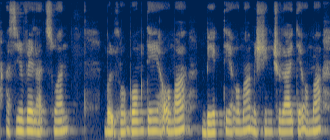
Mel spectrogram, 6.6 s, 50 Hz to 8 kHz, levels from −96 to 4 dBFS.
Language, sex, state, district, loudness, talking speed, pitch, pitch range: Mizo, female, Mizoram, Aizawl, -18 LUFS, 200 wpm, 180 Hz, 175-190 Hz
